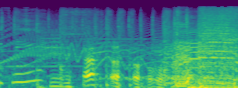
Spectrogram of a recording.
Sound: laughing; upbeat funk music

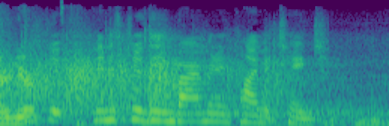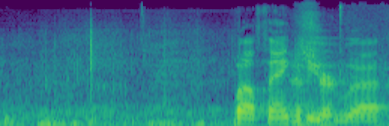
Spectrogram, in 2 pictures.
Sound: applause

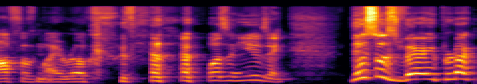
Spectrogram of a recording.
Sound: laughing

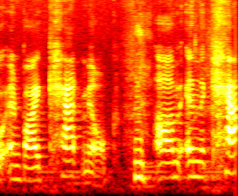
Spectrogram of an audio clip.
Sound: laughs

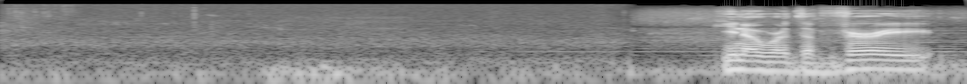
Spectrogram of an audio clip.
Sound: quiet wind

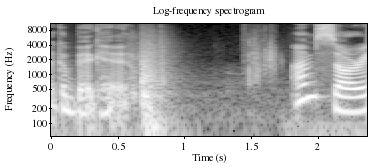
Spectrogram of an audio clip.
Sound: door closes

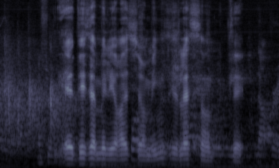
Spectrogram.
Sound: applause

